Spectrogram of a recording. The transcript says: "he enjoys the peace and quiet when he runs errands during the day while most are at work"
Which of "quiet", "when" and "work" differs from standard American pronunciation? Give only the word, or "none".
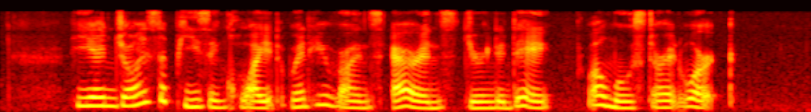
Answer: none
